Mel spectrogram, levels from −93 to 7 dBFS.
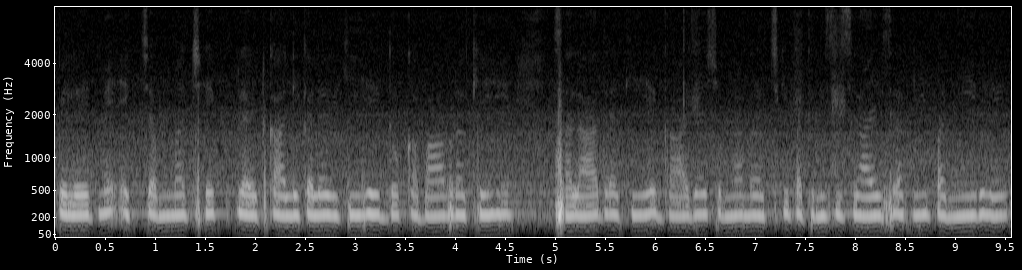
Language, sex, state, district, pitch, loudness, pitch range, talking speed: Hindi, female, Bihar, Darbhanga, 220 Hz, -29 LUFS, 215-230 Hz, 175 wpm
